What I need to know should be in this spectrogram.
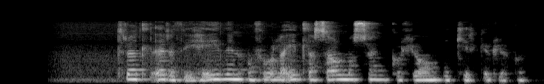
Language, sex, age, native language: Icelandic, female, 40-49, Icelandic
